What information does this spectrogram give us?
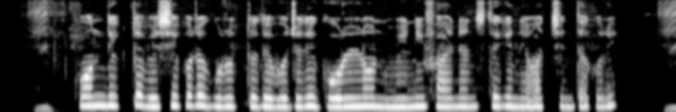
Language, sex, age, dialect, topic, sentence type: Bengali, female, 18-24, Rajbangshi, banking, question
